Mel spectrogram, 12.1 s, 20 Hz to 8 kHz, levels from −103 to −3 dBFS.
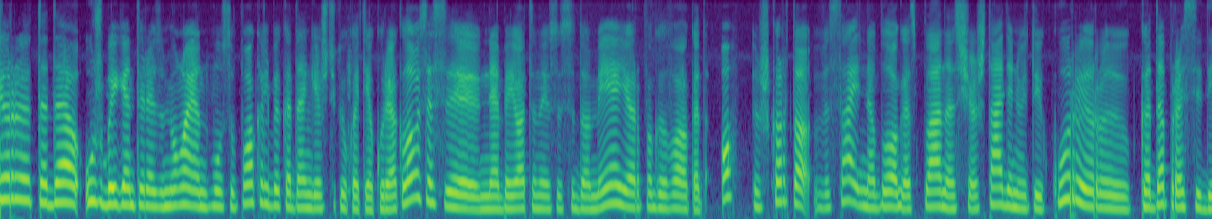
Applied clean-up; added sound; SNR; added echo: none; none; none; none.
